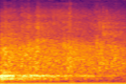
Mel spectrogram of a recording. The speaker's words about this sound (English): clap for Jesus, clap for God. Awesome. It's beautiful.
